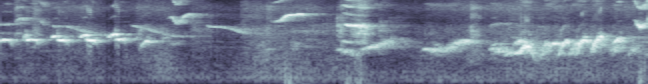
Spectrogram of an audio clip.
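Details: Pastol-type white-rumped shama song meant to provoke other birds; fast twittering high notes, sharp sweeping whistles and brief harsh bursts, delivered in quick varied phrases.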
